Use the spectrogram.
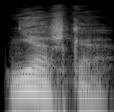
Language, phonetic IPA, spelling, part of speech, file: Russian, [ˈnʲaʂkə], няшка, noun, Ru-няшка.ogg
- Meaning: cute girl, babe, cutie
